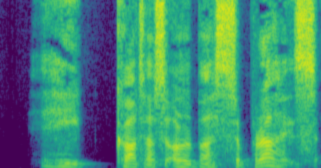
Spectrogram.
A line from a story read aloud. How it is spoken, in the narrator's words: Atwar stammered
